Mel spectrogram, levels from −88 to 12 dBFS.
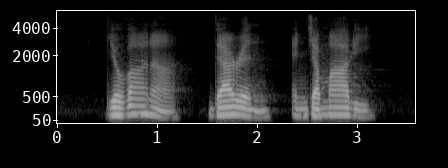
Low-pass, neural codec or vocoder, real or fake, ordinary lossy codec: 5.4 kHz; vocoder, 22.05 kHz, 80 mel bands, WaveNeXt; fake; none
